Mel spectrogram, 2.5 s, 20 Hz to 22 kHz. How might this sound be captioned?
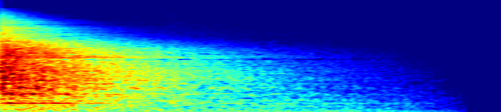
RevHit short03
Stereo ORTF recorded with a pair of AKG C451B and a Zoom H4.
It was recorded hitting different metal stuffs in the abandoned Staub Factory in France.
This is part of a pack entirely cleaned and mastered.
